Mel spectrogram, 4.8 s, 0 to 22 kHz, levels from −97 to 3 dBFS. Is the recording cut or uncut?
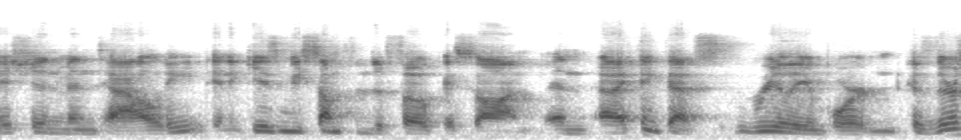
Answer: cut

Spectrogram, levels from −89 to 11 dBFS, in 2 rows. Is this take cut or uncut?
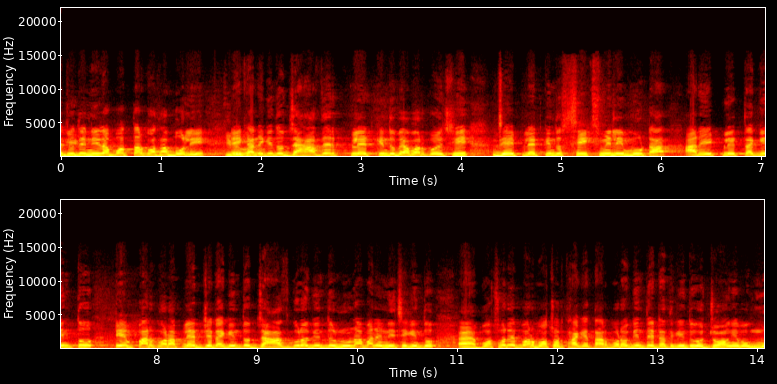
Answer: cut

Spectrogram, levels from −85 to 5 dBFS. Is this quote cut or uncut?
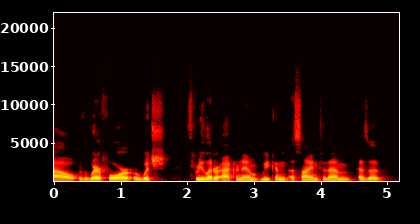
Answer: uncut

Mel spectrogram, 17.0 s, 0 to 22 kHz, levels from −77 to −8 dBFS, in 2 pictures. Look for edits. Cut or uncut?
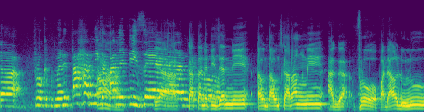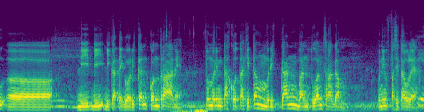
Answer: cut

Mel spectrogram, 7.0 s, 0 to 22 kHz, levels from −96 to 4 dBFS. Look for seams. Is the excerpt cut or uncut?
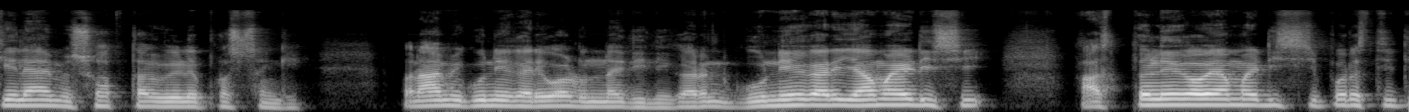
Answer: uncut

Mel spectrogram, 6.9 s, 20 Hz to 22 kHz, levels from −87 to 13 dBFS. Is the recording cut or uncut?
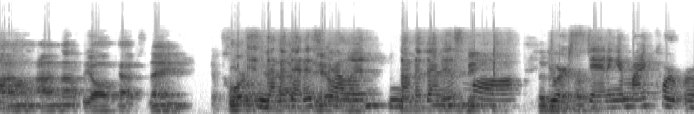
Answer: uncut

